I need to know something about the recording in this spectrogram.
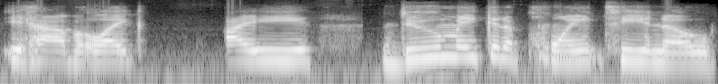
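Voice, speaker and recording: A woman who writes ASMR scripts, speaking on a podcast panel in a hesitant, halting way. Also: mid-range voice, no echo, highs cut off. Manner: hesitant, halting, self-deprecating. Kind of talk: casual chat.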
